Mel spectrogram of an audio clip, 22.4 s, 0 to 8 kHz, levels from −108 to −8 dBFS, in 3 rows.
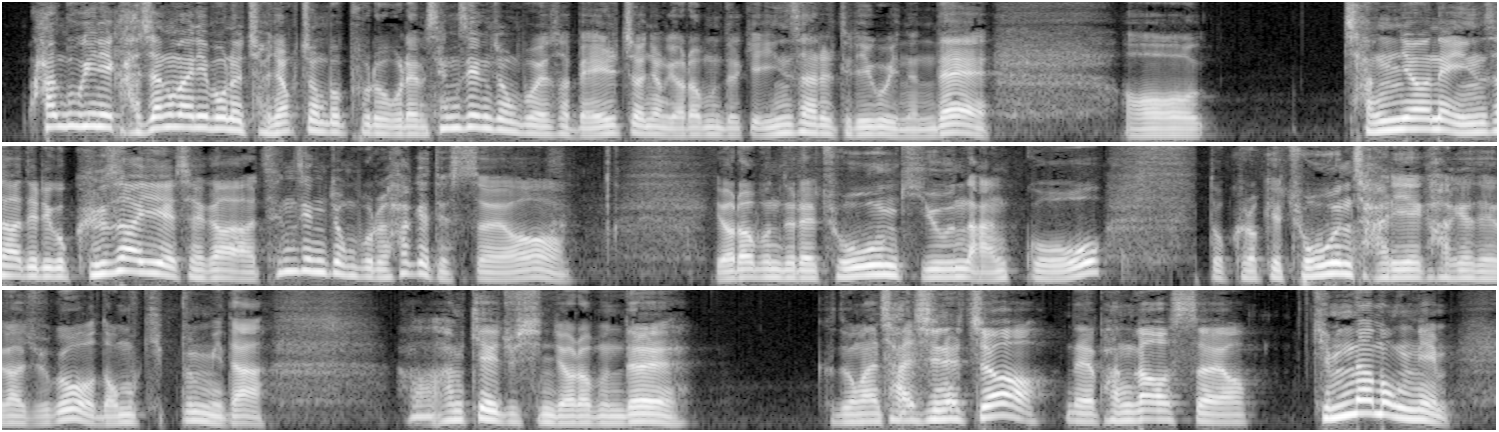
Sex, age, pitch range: male, 20-39, 115-195 Hz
